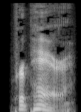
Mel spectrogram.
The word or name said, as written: prepare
